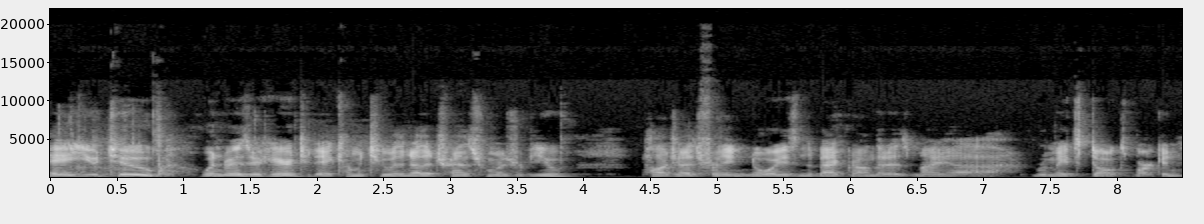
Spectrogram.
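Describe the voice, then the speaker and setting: Medium pitch from a male speaker, with pitch that varies an ordinary amount. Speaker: toy reviewer. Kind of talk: product review. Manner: unenthusiastic.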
